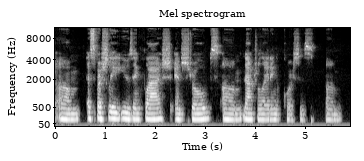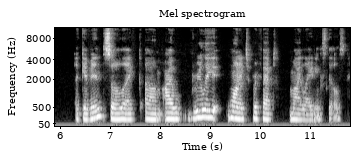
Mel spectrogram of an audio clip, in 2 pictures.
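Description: A woman in her thirties from Colorado speaks informally to a class over a video call. Her voice sits a little low, and she talks softly and hesitantly, with plenty of fillers. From Colorado, USA. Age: 30s. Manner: soft-spoken, hesitant, many fillers. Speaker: guest artist speaking to a class. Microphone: video call computer mic.

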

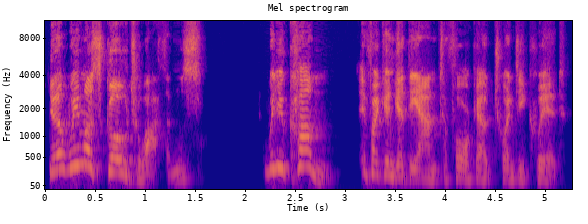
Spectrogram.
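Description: A man's voice: fairly high pitch, wildly swooping pitch, moderate pace, a bit bright, husky, pitched above the performer's own voice, exaggerated voice. A man playing a boisterous, irreverent young man in a dramatised literary reading, teasing and declaiming theatrically. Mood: playful mockery.

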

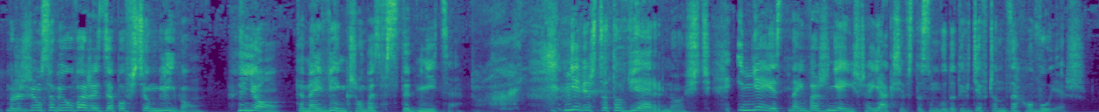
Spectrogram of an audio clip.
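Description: An actress playing a proud, reproachful young barmaid and jilted fiancée in a radio drama, speaking accusingly and emphatically. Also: female voice, medium pitch, animated, normal speed, darkish tone, a little hiss or hum, natural voice. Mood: indignant.

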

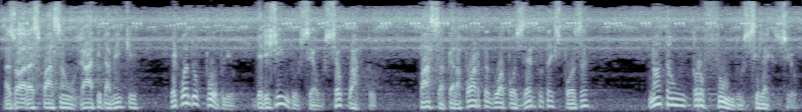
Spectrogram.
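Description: A man's voice: low voice, very animated, a little slow, noisy background. A man giving dramatic scripted narration as the narrator of an audiobook radio drama. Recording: muffled lo-fi audio under music.

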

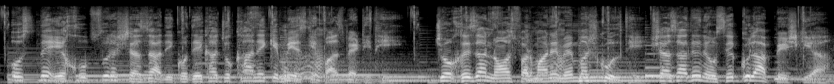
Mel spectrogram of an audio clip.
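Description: Animated male fairy tale narrator. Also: medium pitch. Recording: music under the voice.

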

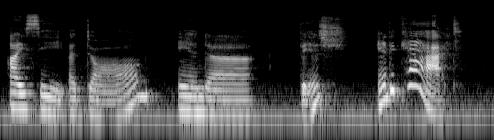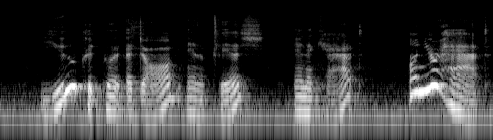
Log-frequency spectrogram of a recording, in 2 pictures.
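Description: A woman's voice: on the low side, slight background noise. An older woman hosting a children's storytime, speaking in simple, repeated phrases to young listeners in a small room. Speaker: children's librarian and storytime host. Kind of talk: children's storytime with rhymes and sing-along. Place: small indoor room, recorded for video.

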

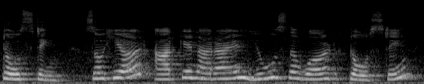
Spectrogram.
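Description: A woman's voice: sits high, takes it slowly, a little mellow. A woman, teaching a college lesson and explaining an essay step by step with many fillers. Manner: explanatory, repeats points with fillers. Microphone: voice-over on slides.

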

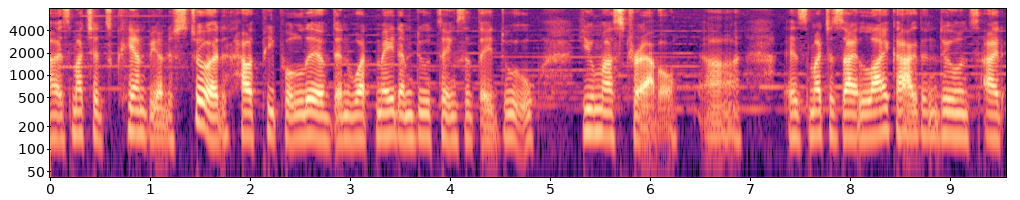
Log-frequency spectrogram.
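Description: A woman, a retired teacher and weaver, speaking thoughtfully with many pauses and fillers in a seated interview at home. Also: deep voice, gravelly, darkish tone. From Croatia. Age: 70s. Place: home living room, indoors.

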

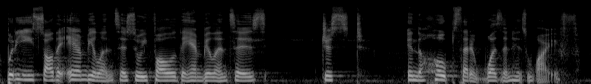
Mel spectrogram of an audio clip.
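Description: A young woman narrating a true crime case into a studio mic at home, animated and acting out the quotes. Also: fairly low pitch, normal speed. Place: small room at home, indoors. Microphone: studio mic on boom arm.

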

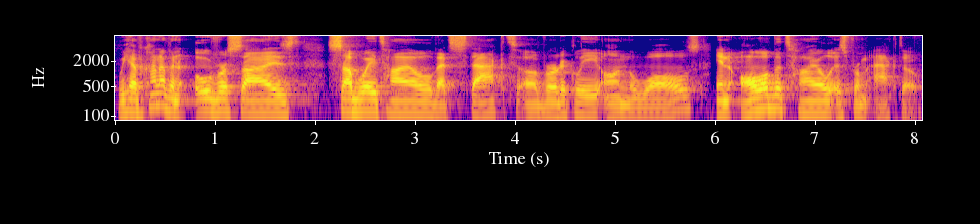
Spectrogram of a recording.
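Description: A man's voice: on the low side, moderate pace, hardly any pauses. A man in his thirties presenting a casual walkthrough of a home as its host, recorded indoors in an apartment. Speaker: house tour host, renovator.

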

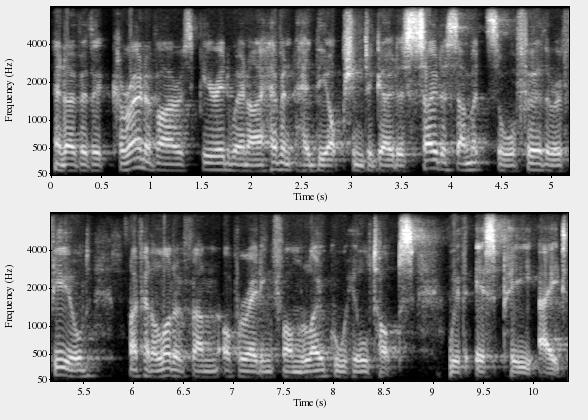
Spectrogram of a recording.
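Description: A man in his sixties with an Australian accent explains things as a hobby presenter. His voice is low and mellow, with a measured delivery. The recording is slightly dull. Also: steady tone. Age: 60s. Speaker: amateur radio presenter. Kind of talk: scripted slide presentation narration.

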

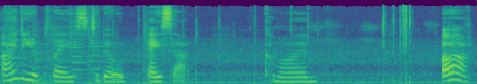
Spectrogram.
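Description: A teenage girl with a slightly croaky, sick-sounding voice, chatting casually over her gameplay and exclaiming at things she finds. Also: a little high, drawn-out words, darkish tone. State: croaky voice from a cold. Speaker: gaming video host. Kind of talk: casual game commentary. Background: faint game music.

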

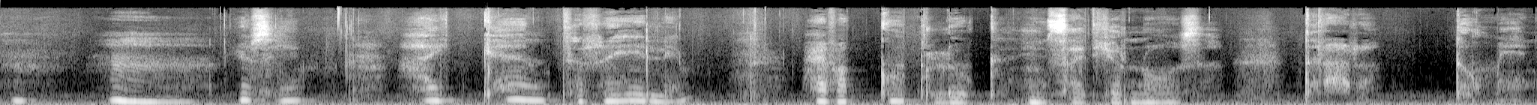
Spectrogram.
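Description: A young woman whispering softly through an ASMR roleplay of an alien medical inspection, humming and murmuring between lines. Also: medium pitch, extremely slow, long pauses, a little hiss or hum, low-quality recording. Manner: soft unvoiced whisper with hums and murmurs. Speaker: ASMR creator.

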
